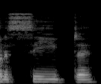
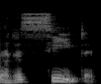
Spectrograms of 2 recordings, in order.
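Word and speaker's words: receipt: people miss pronounce it यह हम पढ़ते हैं इसको रिसीप्ट जिसको रिसीप्ट रिसीप्ट से हमने रिसेप्ट कर दिया रिसेप्ट से हमने रसीद कर दिया यह नाना रिसेप्ट है ना रसीद है दिस इज रिट प इ silent रिट and then we have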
